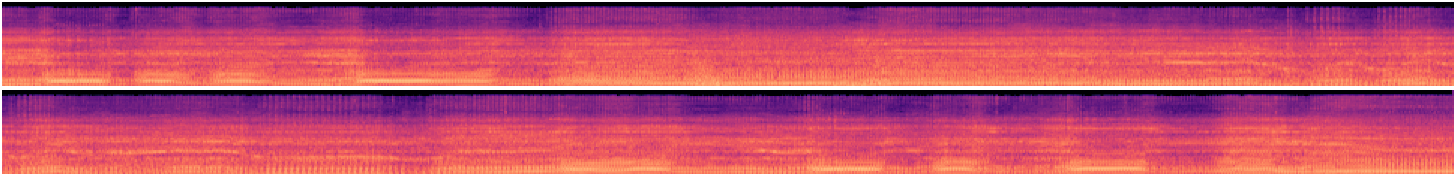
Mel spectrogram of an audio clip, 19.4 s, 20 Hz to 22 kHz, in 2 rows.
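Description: YX 160cc single-cylinder four-stroke pit bike engine running under way, its pitch climbing and dropping over and over as the throttle is worked. It is reluctant to pick up on the throttle, which the rider puts down to the carb being out of adjustment.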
